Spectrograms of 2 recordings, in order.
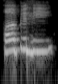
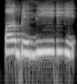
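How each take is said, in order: First: The final vowel is kept short. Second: The final vowel is drawn out long. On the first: The speaker calls it right. "जल्दी करेंगे, लंबा बिल्कुल नहीं करेंगे" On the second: The speaker calls it wrong. "ऐसे नहीं करना है"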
